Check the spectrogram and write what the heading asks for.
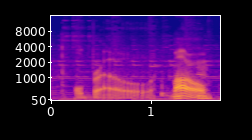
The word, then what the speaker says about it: Marlboro: Maybe it's because I'm Appalachian trash, but I pronounce the L in Marlboro. Marlboro.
